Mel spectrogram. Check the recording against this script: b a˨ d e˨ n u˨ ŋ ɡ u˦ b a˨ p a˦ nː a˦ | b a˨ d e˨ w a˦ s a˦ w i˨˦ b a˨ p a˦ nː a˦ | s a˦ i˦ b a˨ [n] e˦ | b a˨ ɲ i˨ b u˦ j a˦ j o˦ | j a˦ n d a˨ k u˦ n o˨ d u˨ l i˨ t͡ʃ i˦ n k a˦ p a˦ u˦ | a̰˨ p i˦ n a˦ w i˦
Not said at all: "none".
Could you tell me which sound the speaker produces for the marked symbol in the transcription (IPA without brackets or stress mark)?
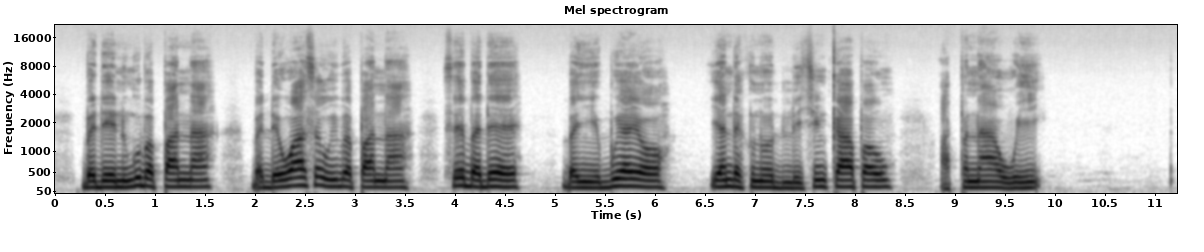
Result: d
